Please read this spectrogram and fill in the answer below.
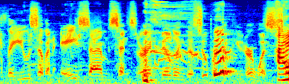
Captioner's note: laughs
